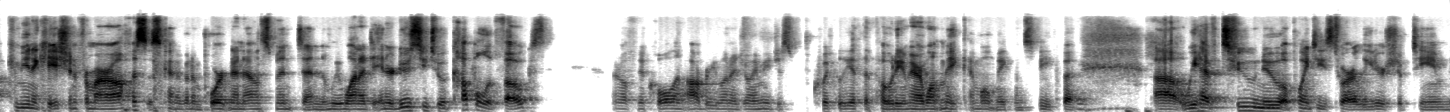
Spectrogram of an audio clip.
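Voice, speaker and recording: A man's voice: deep voice, gravelly, poor audio. A man with a Midwestern accent, a county official, introducing colleagues at a board meeting in a friendly, casual way with many fillers. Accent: Midwestern American. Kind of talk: presenting at a public meeting.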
